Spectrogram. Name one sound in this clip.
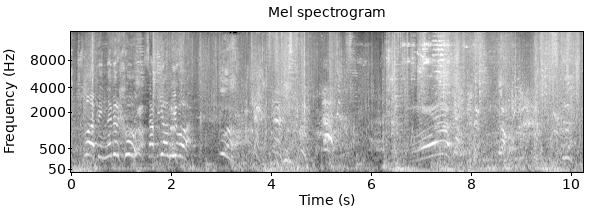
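Weapons clash and strike in a fight.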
